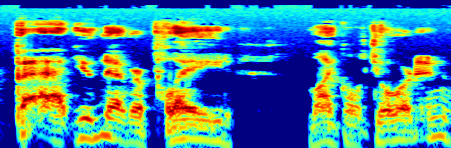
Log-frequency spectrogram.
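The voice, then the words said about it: Raspy imitated voice of another person. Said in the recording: “my one impression of Doc Rivers with his raspy voice”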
